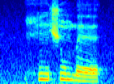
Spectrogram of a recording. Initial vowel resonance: nasal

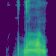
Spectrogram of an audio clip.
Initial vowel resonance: nasal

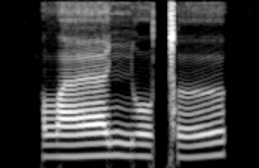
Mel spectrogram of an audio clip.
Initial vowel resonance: oral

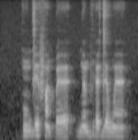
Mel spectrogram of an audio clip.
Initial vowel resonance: nasal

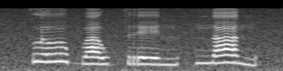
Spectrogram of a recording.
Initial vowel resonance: oral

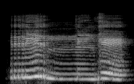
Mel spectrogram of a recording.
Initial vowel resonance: nasal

